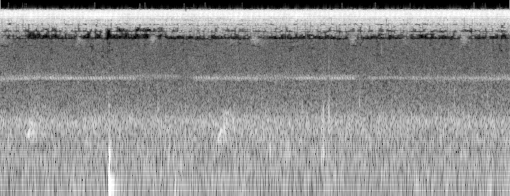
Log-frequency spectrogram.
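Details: A summer night insect chorus keeps up a continuous piercing high drone. A mid-pitched trilling tone runs steadily with one brief break, and a few soft ticks and taps are heard.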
